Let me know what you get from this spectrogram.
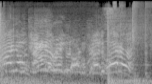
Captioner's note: shouting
